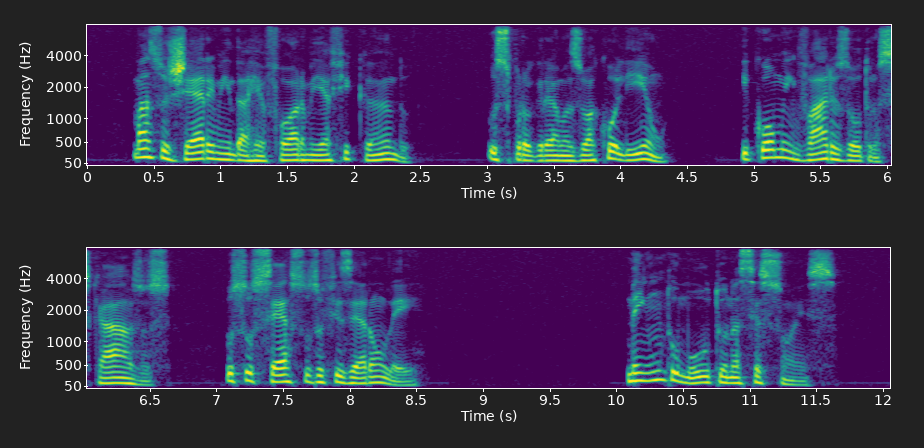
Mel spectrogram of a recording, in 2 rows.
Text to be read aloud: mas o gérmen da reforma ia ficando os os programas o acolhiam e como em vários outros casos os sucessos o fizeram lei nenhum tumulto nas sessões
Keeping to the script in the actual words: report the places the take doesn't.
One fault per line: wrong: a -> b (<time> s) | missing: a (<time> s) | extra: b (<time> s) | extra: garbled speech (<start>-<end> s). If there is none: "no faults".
missing: os (3.2 s)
